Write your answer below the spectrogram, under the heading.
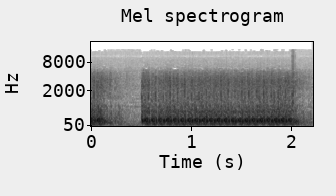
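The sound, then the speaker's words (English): Gunfire is fired over people's heads in an adventure drama, a loud, dense, rapid rattle of shots sustained for about one and a half seconds after a quieter opening burst, then cut off abruptly. “He's firing over the heads”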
